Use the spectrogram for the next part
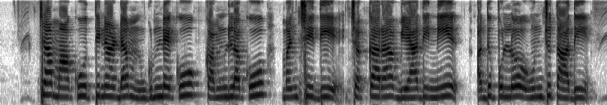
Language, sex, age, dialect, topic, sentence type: Telugu, female, 46-50, Southern, agriculture, statement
